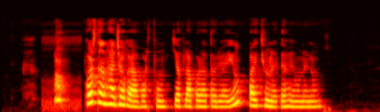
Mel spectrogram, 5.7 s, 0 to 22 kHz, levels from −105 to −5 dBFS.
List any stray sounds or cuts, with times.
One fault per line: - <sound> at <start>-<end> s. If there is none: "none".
- bark at 0.8-1.1 s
